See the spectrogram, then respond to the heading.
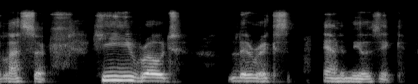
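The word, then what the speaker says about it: Loesser: write the music but frank lester who pronounced his last name as a lesser he wrote lyrics and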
